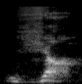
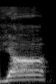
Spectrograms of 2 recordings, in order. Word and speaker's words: Zha: And I got to bring in Carl Zha. I believe that is. I hear everybody saying Zha, but I did research, and I think in Chinese it's pronounced with a J sound.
